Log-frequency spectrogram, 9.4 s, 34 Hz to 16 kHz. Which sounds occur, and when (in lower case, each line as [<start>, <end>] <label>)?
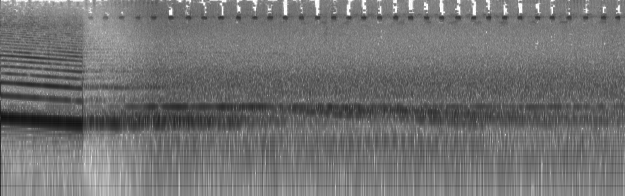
[0.00, 9.35] siren
[1.86, 9.35] mechanisms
